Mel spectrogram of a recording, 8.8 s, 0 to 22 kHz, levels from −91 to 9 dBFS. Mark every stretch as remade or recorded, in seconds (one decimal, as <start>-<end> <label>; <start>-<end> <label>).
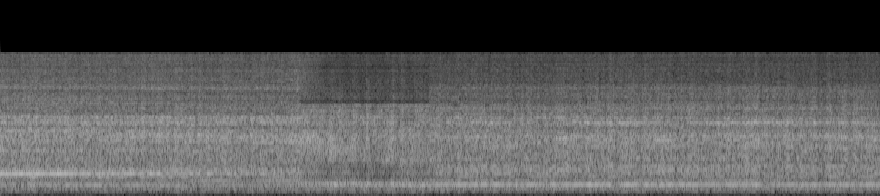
0.0-3.0 recorded; 3.0-4.3 remade; 4.3-8.8 recorded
